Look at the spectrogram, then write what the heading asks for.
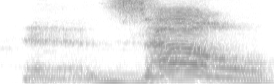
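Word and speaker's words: ζάω: La Z se pronuncia así como Z. Zao, por ejemplo, vivir. Zoe, vida. Z. Ese sonido. Zeteo, buscar. Pero la gente no lo pronuncia así, lo pronuncia zeteo.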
